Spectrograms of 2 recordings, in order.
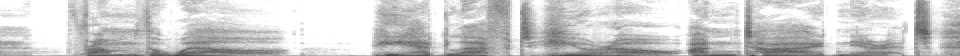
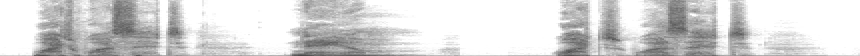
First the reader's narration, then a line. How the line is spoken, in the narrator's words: whispered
